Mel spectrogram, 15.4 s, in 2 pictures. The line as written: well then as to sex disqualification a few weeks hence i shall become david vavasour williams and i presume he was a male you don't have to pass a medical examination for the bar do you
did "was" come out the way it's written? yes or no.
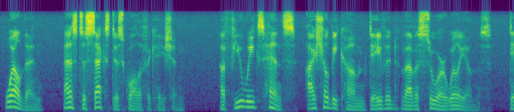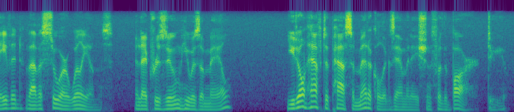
yes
